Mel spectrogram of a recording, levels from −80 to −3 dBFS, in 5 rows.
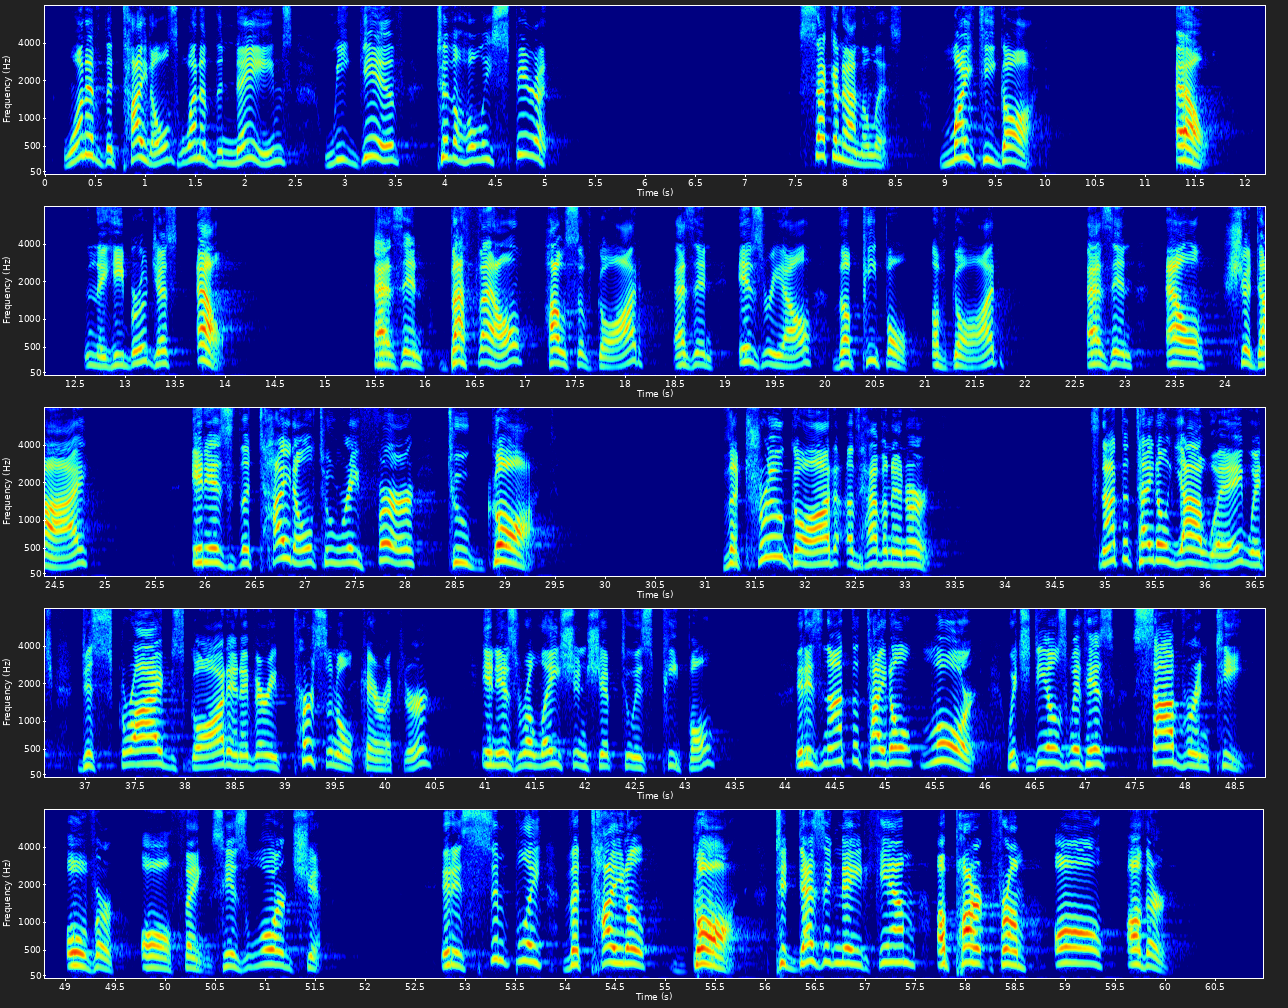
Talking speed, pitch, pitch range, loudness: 105 wpm, 230 Hz, 200-260 Hz, -26 LUFS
